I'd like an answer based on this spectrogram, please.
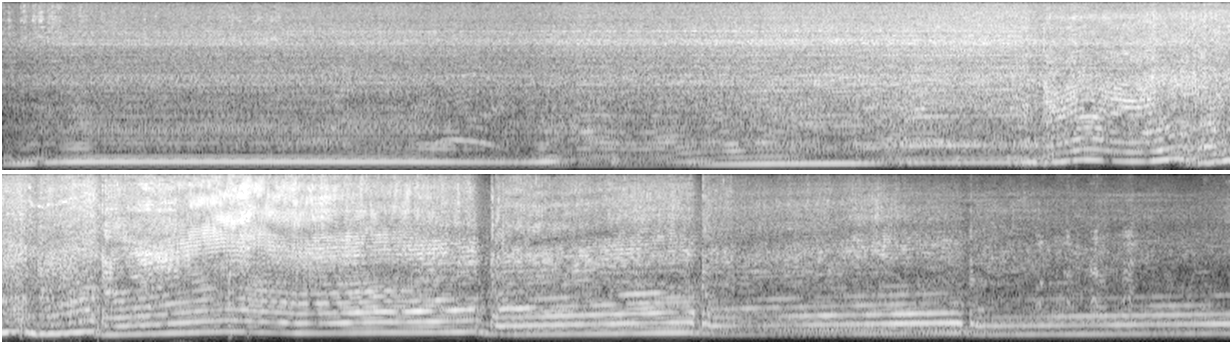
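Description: Turbocharged Nissan Silvia rally car's engine held at steady revs on the start line, then launching from a standing start with the revs bouncing, and accelerating hard with quick upshifts through its Hollinger six-speed sequential gearbox, about a second or two apart near the end.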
